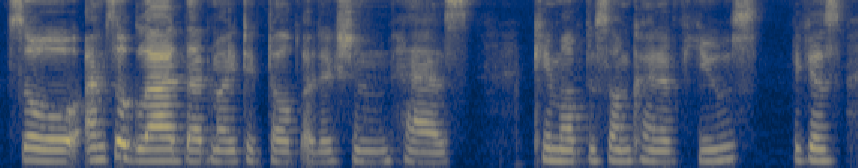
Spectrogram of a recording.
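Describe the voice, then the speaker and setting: A woman's voice: mid-range voice, level tone, a little slow, darkish tone. A woman from Nepal with a Nepali accent, a content creator chatting cheerfully about her videos. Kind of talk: casual chat.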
